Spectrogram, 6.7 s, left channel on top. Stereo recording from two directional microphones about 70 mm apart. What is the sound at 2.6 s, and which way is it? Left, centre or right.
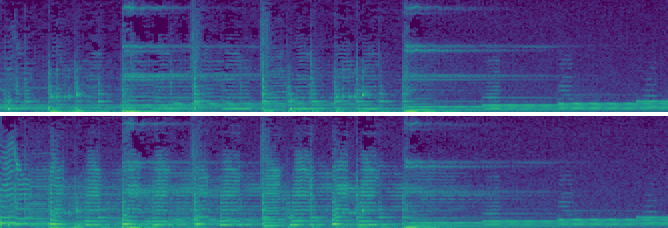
Sitar, left.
